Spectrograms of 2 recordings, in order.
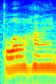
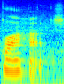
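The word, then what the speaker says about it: Blåhaj: It's pronounced blowhigh, not blahaj. I know it's not pronounced that.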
